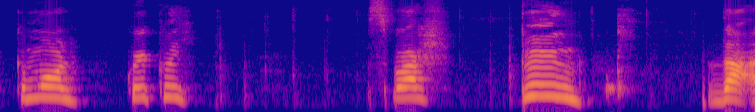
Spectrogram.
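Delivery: ordinary talk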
